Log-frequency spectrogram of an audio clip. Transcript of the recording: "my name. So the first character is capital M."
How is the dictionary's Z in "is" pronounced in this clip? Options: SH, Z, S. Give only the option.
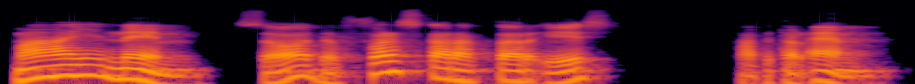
S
